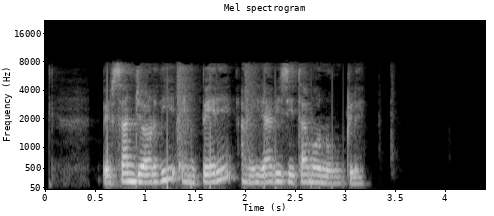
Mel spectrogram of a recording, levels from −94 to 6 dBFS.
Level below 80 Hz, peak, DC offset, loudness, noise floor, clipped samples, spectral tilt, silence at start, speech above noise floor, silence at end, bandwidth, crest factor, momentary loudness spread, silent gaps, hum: -52 dBFS; -2 dBFS; under 0.1%; -18 LUFS; -52 dBFS; under 0.1%; -5.5 dB/octave; 0.6 s; 35 dB; 1.25 s; 8.2 kHz; 18 dB; 12 LU; none; none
